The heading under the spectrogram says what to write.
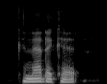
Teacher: syllable connecticut the letter o in connecticut sounds like a connecticut the first letter t in connecticut is a flap it sounds more like a d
